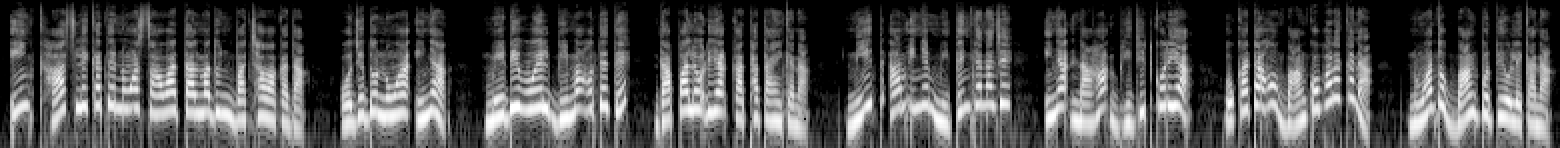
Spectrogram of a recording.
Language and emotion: Santali, angry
